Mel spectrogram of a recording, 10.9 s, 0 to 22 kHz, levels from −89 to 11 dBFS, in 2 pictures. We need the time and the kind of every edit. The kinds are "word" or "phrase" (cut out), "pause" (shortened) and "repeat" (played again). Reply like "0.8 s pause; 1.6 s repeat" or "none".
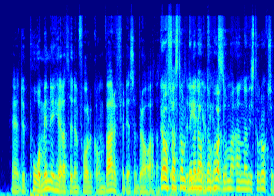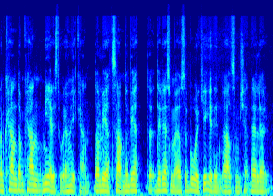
3.0 s word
